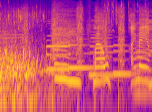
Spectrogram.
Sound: sighing

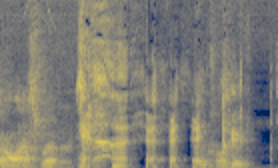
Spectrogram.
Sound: laughs

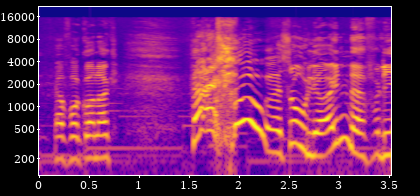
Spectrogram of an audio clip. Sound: sneezes

